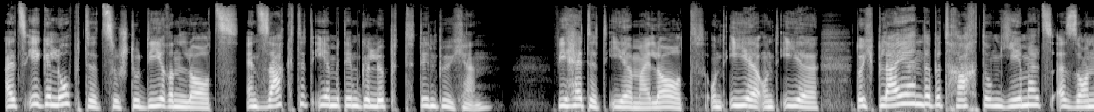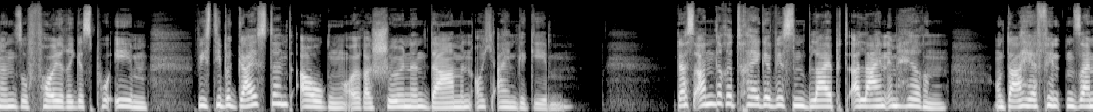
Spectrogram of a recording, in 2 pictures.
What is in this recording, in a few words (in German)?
synchron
